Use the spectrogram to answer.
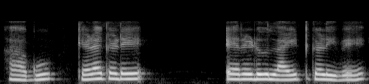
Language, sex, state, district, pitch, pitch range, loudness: Kannada, female, Karnataka, Bidar, 240 Hz, 225-250 Hz, -13 LUFS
